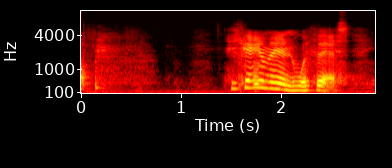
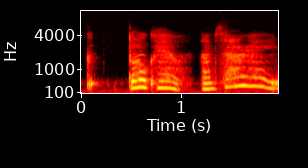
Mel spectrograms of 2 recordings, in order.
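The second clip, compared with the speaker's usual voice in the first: terrified; 6 semitones higher than usual. Retold or imitated. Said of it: "and he's terrified".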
